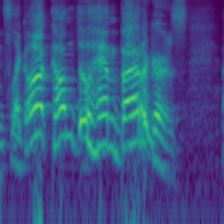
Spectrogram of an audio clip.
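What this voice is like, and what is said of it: Odd put-on foreign accent. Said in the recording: “I don't know why my accent went there. That's not a German accent. ... That's not German at all.”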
